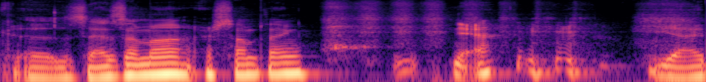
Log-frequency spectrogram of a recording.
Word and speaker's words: Zezima: It's pronounced Zezima.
